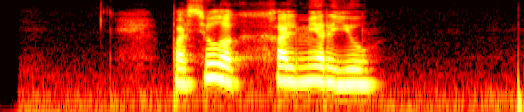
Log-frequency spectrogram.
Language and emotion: Russian, neutral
